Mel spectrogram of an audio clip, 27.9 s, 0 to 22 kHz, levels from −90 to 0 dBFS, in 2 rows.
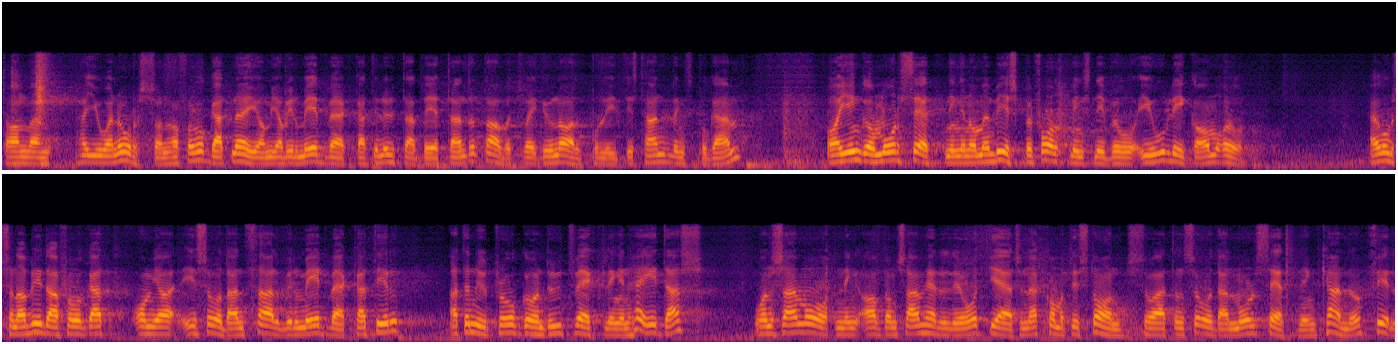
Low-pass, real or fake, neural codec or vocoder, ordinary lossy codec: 7.2 kHz; fake; codec, 16 kHz, 0.9 kbps, LongCat-Audio-Codec; none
